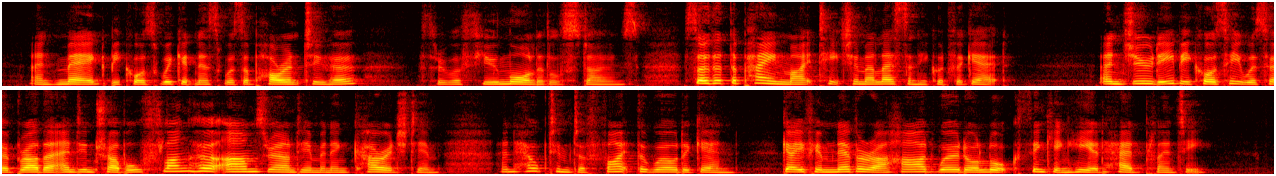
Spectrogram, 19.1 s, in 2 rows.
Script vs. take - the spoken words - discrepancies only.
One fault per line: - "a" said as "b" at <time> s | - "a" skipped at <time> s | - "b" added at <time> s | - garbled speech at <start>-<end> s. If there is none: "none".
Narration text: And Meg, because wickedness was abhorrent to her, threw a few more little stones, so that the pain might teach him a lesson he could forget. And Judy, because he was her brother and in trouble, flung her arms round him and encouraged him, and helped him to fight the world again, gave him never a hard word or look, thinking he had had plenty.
none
